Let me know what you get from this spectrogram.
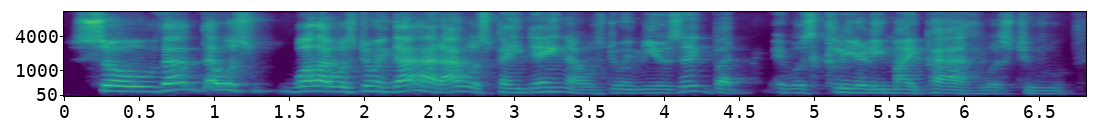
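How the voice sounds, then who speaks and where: A man's voice: fairly high pitch, normal speed, darkish tone. A middle-aged man with an Argentine accent, a native Spanish speaker, looking back reflectively and searching for words as he goes. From Buenos Aires, Argentina. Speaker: interview guest. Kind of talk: reflective personal recollection.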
